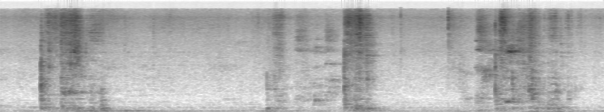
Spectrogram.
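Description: Spring roll vegetable filling is stirred and mixed in a pan, a utensil scraping and clattering against the metal in irregular bursts with faint sizzling underneath, fairly quiet and close.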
